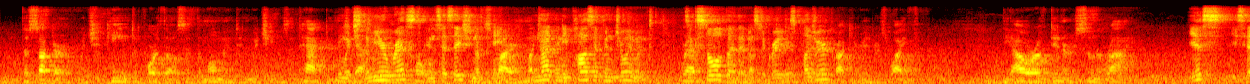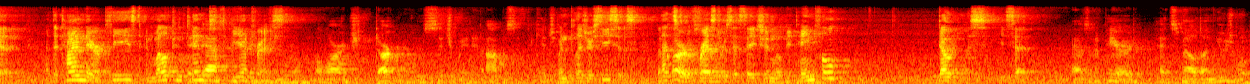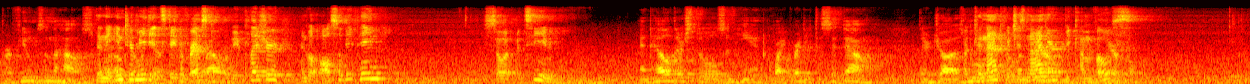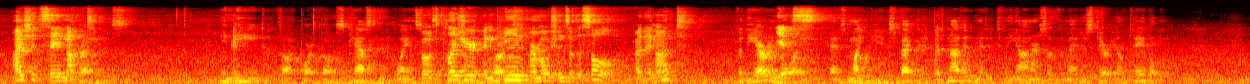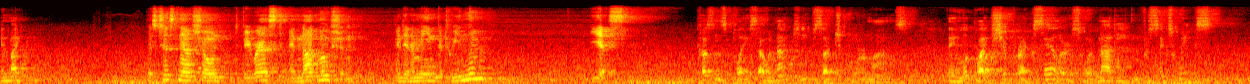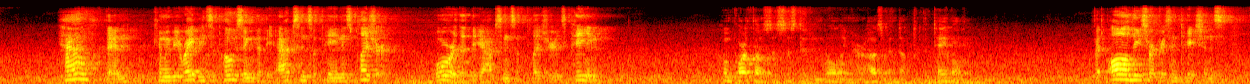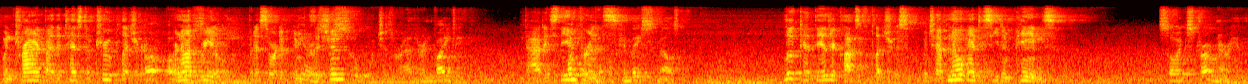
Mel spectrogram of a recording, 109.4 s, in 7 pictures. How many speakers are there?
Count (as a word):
two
